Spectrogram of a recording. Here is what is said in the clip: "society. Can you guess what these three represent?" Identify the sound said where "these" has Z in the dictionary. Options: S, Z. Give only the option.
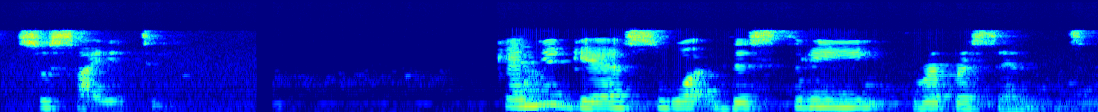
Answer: S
